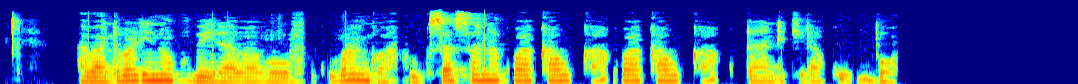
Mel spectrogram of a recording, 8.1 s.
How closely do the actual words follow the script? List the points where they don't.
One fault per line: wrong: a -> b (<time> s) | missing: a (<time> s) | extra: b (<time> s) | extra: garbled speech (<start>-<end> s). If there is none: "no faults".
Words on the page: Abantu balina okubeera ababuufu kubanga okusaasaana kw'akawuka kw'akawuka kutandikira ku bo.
no faults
